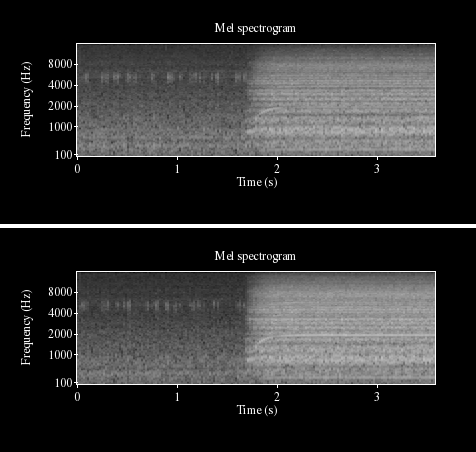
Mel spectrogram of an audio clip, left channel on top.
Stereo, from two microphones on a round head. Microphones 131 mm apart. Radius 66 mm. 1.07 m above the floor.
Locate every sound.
1.7 s a hair dryer: 40° right (ahead or behind)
